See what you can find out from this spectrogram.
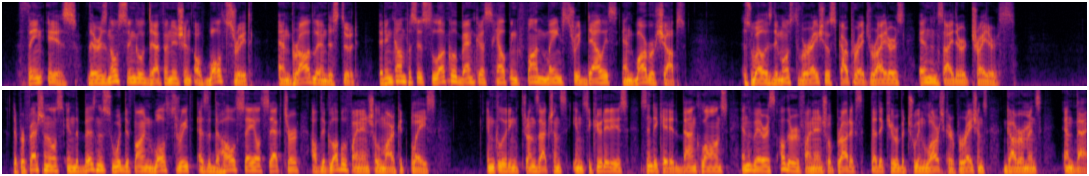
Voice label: ENG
